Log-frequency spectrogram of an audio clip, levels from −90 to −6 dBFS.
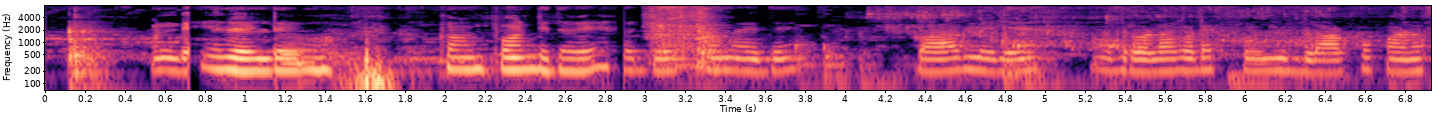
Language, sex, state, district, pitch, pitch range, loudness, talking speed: Kannada, female, Karnataka, Dakshina Kannada, 205 Hz, 195-210 Hz, -22 LUFS, 120 wpm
